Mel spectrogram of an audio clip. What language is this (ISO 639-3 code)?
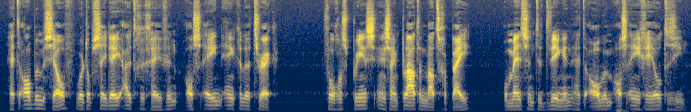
nld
